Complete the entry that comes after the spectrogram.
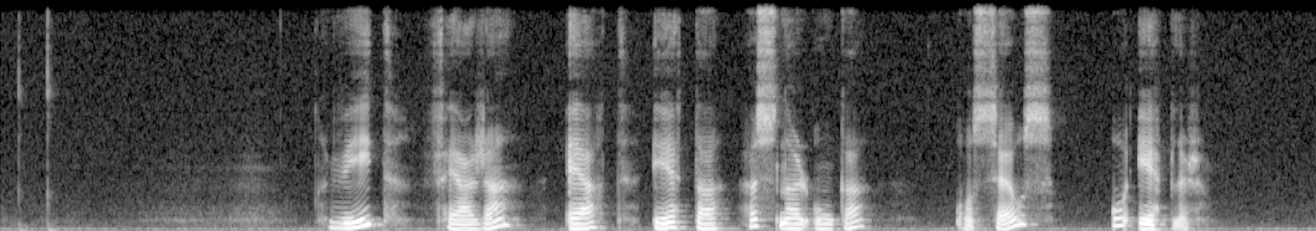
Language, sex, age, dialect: Faroese, female, 61+, Norðuroyggjar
